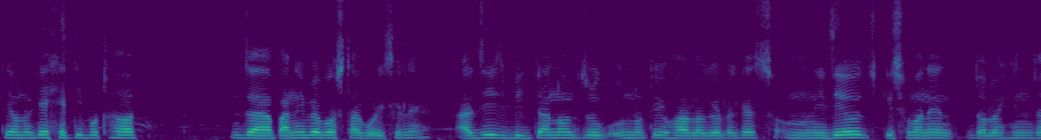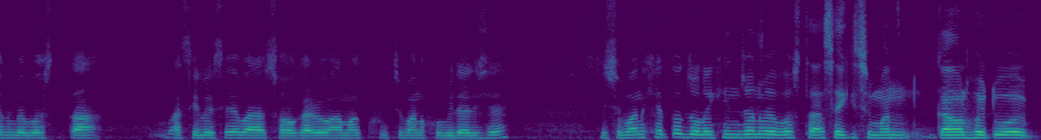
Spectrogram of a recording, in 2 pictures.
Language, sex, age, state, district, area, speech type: Assamese, male, 18-30, Assam, Biswanath, rural, spontaneous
